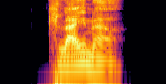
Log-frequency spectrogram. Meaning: 1. boy, young man 2. inflection of Kleine: strong genitive/dative singular 3. inflection of Kleine: strong genitive plural
- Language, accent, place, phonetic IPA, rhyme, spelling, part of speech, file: German, Germany, Berlin, [ˈklaɪ̯nɐ], -aɪ̯nɐ, Kleiner, noun / proper noun, De-Kleiner.ogg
